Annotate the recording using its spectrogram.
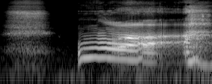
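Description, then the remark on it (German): A voice acts out a big waking yawn and stretch: a breathy inhale, a brief pause, then a long, loud, drawn-out groaning vocal that wavers before trailing off. “Hermann gähnt noch einmal kräftig, reibt sich die Augen und schaut sich um.”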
